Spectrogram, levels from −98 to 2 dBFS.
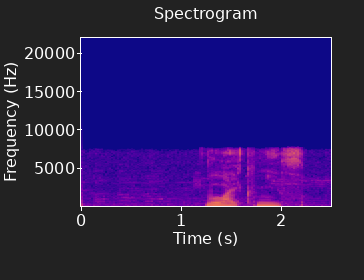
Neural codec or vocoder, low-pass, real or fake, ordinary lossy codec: none; none; real; none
